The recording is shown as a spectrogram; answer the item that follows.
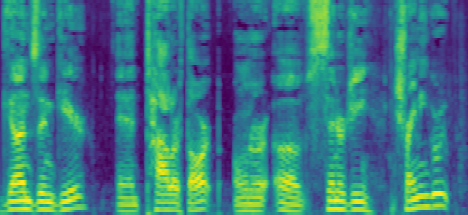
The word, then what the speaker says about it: Tharp: Here in the studio with me, we got Hunter Sartain, owner of Guns and Gear, and Tyler Tharp, owner of Synergy Training Group.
